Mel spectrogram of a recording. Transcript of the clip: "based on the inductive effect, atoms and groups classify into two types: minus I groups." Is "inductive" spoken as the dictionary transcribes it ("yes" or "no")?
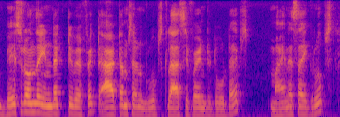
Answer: yes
